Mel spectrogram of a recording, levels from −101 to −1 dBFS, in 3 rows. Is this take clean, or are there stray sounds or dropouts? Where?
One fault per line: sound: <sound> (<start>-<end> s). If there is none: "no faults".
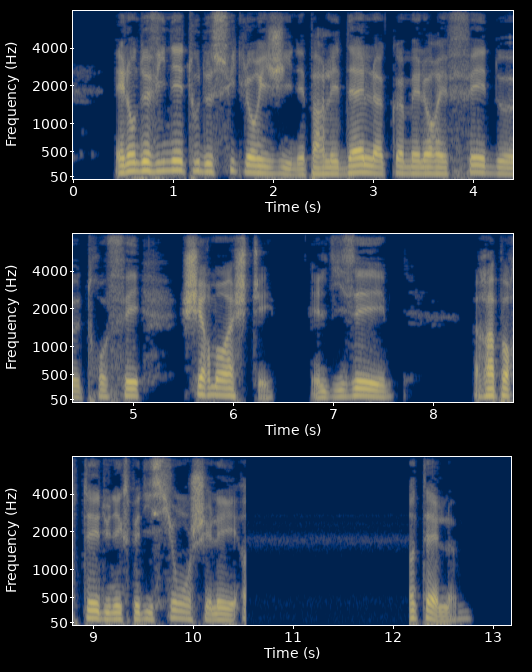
no faults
